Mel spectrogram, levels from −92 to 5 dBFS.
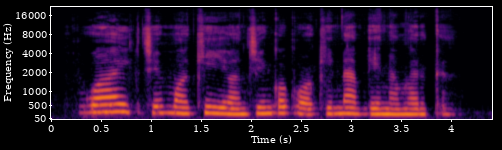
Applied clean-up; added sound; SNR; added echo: neural mask model DeepFilterNet 3.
